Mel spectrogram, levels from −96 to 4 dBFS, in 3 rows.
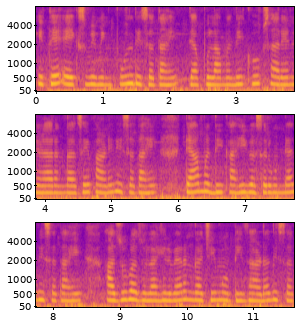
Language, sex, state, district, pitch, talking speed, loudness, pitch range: Marathi, female, Maharashtra, Sindhudurg, 255 Hz, 135 wpm, -16 LUFS, 250-265 Hz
